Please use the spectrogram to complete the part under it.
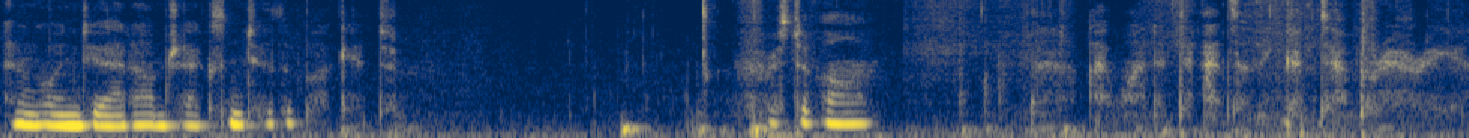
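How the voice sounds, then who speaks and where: A woman's voice: medium pitch, little pitch movement, moderate pace, pauses often, poor audio. A woman whispering an ASMR roleplay as a soothing witch, lingering on repeated words and endearments. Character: soothing witch casting a good luck spell. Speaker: ASMR performer.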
